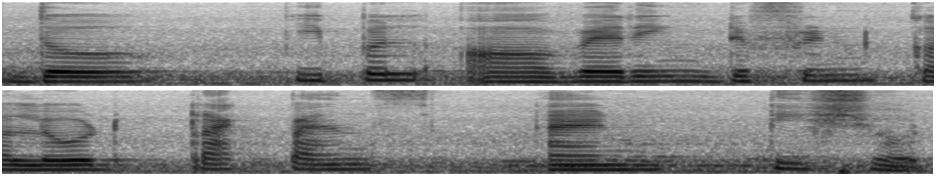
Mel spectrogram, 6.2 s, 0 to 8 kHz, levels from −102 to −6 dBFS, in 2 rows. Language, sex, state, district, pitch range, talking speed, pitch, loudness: English, female, Maharashtra, Mumbai Suburban, 165-180 Hz, 95 wpm, 170 Hz, -18 LUFS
